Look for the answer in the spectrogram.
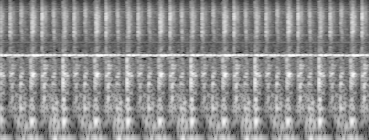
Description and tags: rhythmical cups hitting sides with weird whistle in background
cups, rhythm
